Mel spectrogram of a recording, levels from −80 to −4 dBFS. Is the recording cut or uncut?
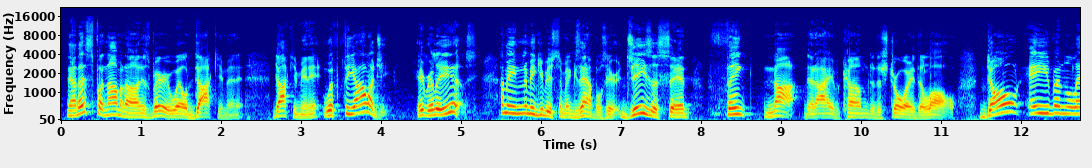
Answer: uncut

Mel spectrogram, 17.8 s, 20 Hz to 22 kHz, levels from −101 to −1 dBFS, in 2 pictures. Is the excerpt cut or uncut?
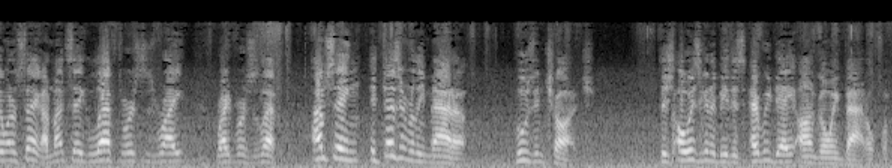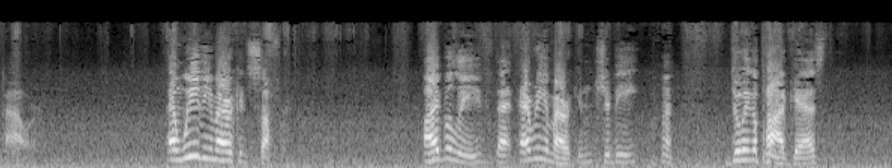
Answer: cut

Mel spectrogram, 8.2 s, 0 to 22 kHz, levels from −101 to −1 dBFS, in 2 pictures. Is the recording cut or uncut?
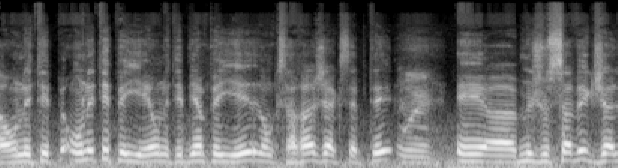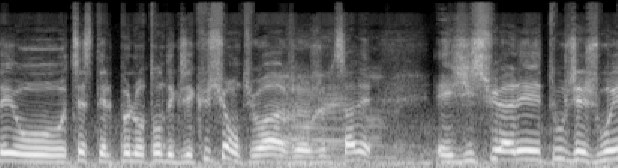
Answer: uncut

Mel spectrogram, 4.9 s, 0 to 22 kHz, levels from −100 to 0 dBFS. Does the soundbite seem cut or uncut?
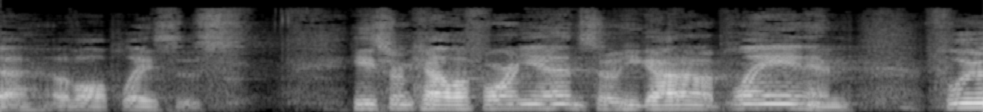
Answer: uncut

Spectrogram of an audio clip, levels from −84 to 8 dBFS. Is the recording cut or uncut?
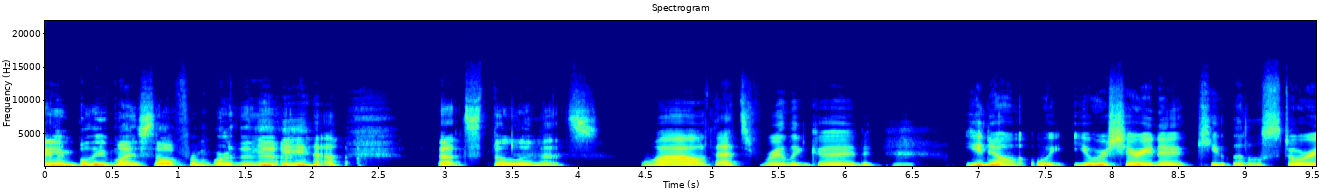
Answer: uncut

